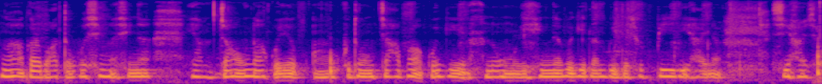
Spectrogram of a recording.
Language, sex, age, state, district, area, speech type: Manipuri, female, 30-45, Manipur, Bishnupur, rural, spontaneous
